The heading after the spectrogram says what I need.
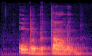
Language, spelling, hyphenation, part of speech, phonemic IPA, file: Dutch, onderbetalen, on‧der‧be‧ta‧len, verb, /ˌɔn.dər.bəˈtaː.lə(n)/, Nl-onderbetalen.ogg
- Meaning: to underpay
